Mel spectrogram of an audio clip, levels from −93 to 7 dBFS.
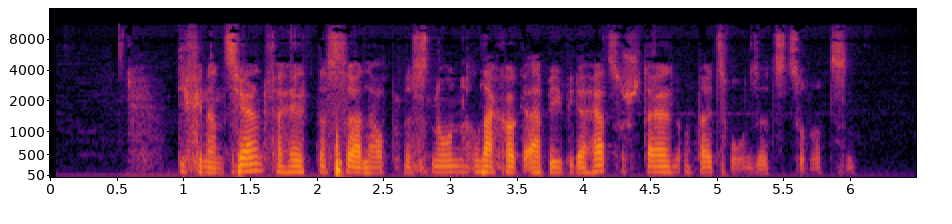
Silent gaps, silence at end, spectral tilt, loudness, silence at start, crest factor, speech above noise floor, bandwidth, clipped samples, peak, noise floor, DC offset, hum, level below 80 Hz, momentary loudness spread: none; 0.5 s; -5 dB/octave; -23 LUFS; 0.55 s; 22 dB; 28 dB; 11.5 kHz; under 0.1%; -2 dBFS; -51 dBFS; under 0.1%; none; -46 dBFS; 14 LU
